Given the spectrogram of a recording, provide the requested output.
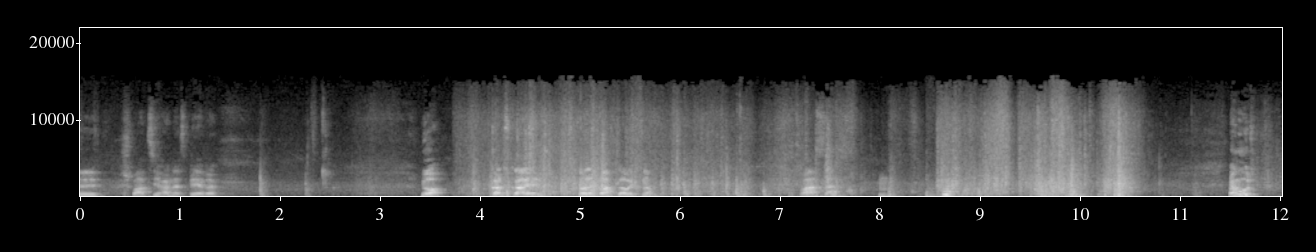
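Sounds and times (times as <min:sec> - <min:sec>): cardboard box rustling and scraping: 0:08.4 - 0:10.6.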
